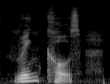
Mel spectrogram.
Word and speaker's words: wrinkles: wrinkle 呢，前面的 W 我们并不发音，所以只要发 R 的声音就好了。 wrinkles. 那这边比较特别的是 R-I-N，我们会念成不是 rin，不会念成短母音 I 的念法，而是像是戒指那个字 R-I-N-G， ring 那个 I-N-G ing 的声音要念出来。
